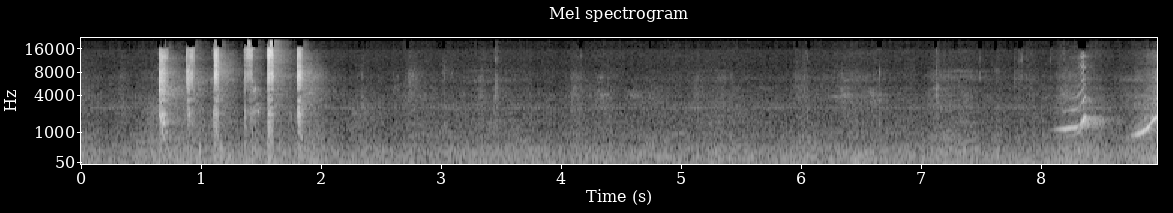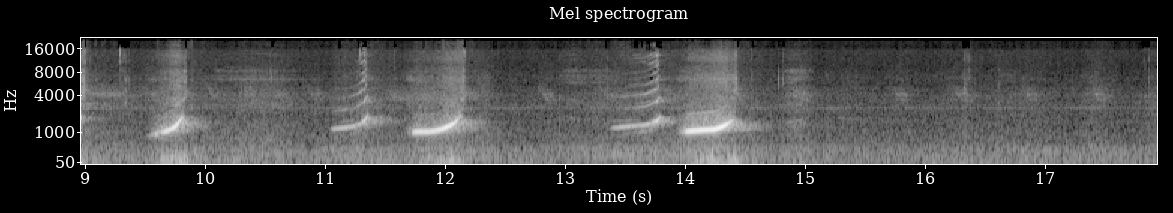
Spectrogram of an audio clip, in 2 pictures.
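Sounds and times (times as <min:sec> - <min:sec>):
parakeet whistling: 0:08.1 - 0:09.0, 0:11.1 - 0:12.1, 0:13.4 - 0:14.5.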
